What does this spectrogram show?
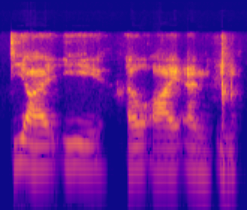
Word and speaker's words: dieline: want to pronounce it it's called either line or d-line I don't know d-i-e-l-i-n-e so I guess dieline Awards um which is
